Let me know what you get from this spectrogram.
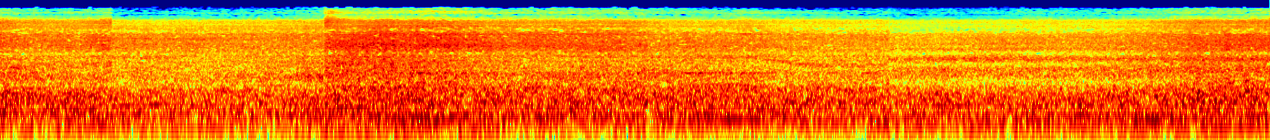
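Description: Heavy rain pouring down in a steady hiss, mixed with traffic on the wet road. The hiss steps up abruptly about three seconds in.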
